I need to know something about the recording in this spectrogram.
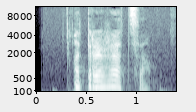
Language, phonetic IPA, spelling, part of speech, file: Russian, [ɐtrɐˈʐat͡sːə], отражаться, verb, Ru-отражаться.ogg
- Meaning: 1. to be reflected, to reverberate 2. to affect, to have an impact on 3. passive of отража́ть (otražátʹ)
